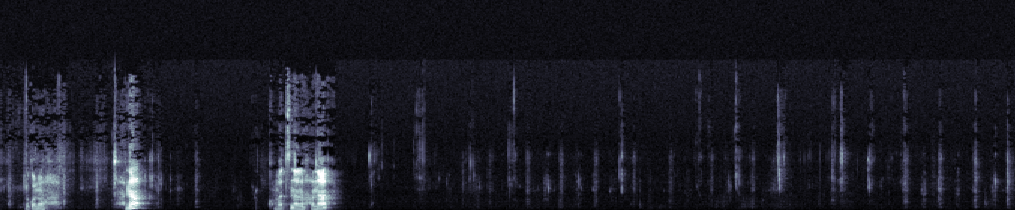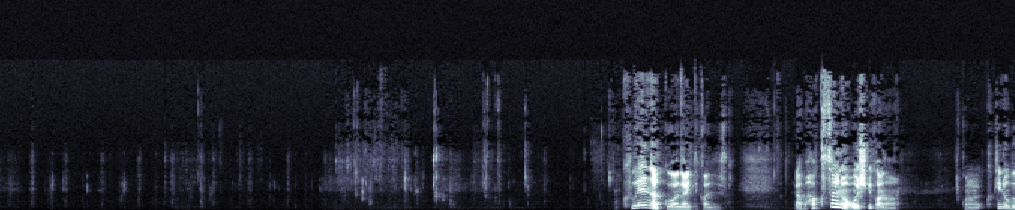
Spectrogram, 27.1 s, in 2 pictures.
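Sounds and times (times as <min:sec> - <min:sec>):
person crunching raw stalks: 0:14.2 - 0:20.6.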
